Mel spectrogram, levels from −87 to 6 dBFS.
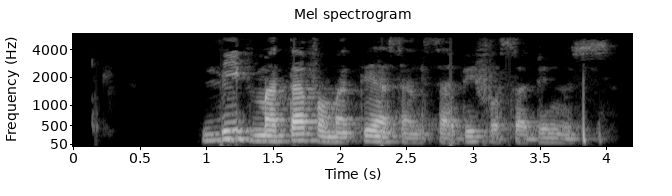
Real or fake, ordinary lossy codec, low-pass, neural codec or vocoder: real; AAC, 48 kbps; 5.4 kHz; none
